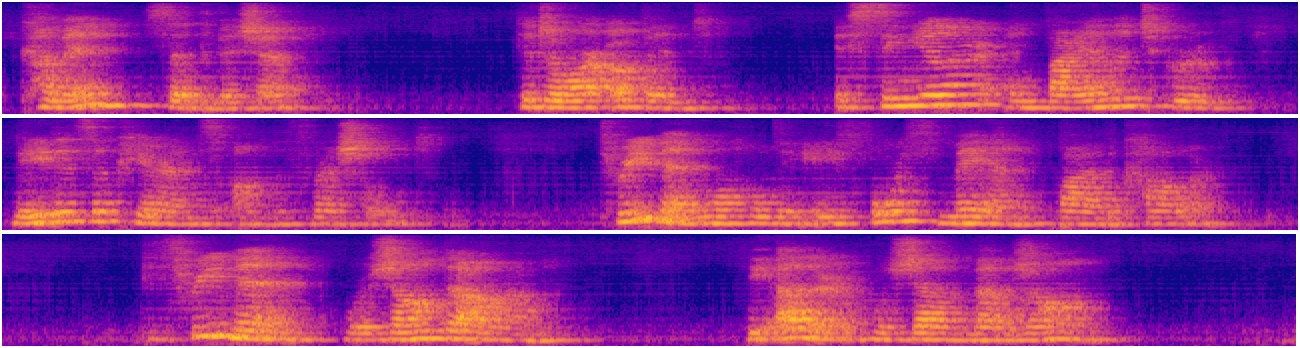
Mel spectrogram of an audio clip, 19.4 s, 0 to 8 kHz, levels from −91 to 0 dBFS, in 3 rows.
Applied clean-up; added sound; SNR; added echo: neural separator model SepFormer DNS4.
